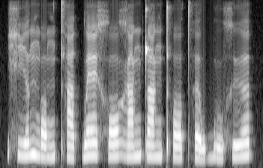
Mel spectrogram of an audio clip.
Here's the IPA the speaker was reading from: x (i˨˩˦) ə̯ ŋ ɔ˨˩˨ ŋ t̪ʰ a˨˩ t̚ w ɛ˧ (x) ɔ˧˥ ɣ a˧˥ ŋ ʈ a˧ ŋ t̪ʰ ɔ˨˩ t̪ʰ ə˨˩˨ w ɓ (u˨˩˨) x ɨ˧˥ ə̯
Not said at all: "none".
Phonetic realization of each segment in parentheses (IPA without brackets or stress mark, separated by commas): i˨˩˦, x, u˨˩˨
